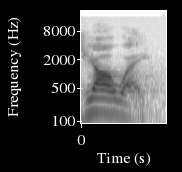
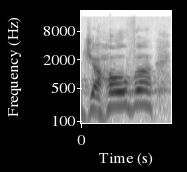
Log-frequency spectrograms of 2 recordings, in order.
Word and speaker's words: Yahweh: His name is Yahweh. We translate that Jehovah in a lot of Bibles.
